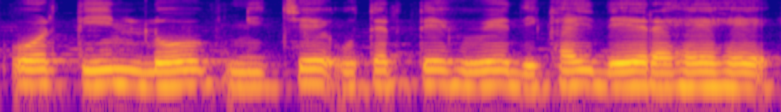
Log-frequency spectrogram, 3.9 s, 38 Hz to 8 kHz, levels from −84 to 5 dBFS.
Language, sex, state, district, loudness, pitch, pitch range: Hindi, male, Uttar Pradesh, Lalitpur, -15 LUFS, 135 Hz, 130-145 Hz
